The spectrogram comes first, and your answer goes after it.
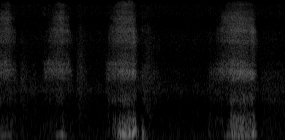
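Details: Snoring from a sleeping old orange Korean shorthair cat: two loud raspy snores with a low buzzing throat rattle, separated by faint soft breaths, in a quiet indoor setting.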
